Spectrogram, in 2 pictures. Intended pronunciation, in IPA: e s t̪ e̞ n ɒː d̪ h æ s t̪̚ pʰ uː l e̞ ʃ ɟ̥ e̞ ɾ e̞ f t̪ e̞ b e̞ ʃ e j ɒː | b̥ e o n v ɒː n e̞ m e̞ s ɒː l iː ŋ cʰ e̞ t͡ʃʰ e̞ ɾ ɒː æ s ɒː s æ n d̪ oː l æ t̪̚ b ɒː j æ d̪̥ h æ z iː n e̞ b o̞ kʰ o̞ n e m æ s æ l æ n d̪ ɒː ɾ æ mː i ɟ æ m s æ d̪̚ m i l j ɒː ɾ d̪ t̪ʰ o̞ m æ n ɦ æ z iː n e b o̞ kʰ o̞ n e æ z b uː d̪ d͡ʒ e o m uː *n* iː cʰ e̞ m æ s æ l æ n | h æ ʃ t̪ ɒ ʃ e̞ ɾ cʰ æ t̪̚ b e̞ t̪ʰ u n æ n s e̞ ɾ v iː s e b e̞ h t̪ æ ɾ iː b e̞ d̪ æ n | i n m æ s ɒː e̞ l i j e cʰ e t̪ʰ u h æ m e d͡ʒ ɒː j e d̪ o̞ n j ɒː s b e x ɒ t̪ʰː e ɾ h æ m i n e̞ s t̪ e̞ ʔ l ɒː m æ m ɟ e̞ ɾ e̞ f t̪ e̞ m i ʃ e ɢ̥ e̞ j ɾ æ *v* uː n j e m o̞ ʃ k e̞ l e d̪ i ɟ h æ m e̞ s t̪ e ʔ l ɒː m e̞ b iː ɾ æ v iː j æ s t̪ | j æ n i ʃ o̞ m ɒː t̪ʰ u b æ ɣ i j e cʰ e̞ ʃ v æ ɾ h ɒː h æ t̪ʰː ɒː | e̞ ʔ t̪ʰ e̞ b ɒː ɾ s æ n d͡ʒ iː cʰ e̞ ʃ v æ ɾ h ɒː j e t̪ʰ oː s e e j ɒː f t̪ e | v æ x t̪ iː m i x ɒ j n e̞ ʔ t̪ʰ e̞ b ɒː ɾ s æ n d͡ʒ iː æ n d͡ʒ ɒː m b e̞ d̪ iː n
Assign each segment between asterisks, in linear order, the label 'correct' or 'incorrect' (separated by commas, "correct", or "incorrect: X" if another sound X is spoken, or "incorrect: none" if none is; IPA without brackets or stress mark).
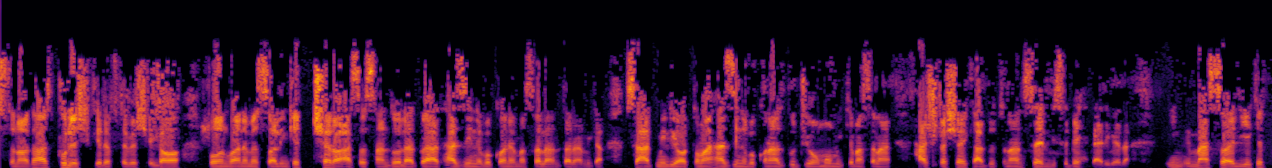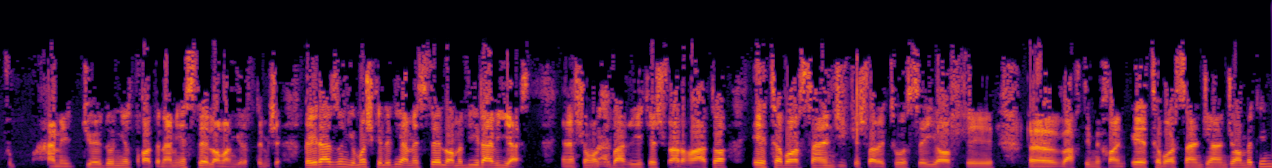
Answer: incorrect: m, incorrect: z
